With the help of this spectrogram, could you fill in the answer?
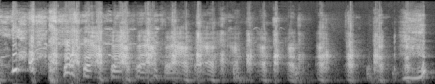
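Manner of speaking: long, high laugh; helpless laughter at your own story; real drawn-out laughing fit. Real, not acted.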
